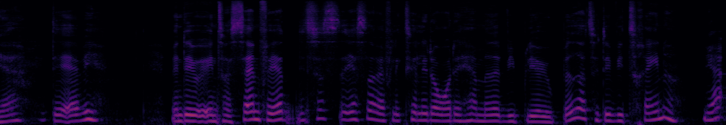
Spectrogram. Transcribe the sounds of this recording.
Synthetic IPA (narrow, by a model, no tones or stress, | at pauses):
jæd̥e̝æɐʋi | mend̥e̝jo̝e̝nd̥ʁɐsæn̰d̥fɒ̽jɑsɒ̽sjaɪse̝ð̰ˠɐʁɛfleɡ̥̚t͡sʰe̝ːɐle̝ɾɒʊ̰ɐɾ̥e̝ɦæɐ̰með̞ˠædʋib̥liɐ̰jo̝b̥eð̞ˠʁɐt͡sʰe̝ld̥e̝ʋit͡sʰʁɛːnɐ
